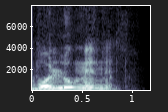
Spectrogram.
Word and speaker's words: volúmenes: Ah, bueno, no vamos a ponerle eh, el balance de exergía en volúmenes. de control se expresa como la pasa de cambio de energía. – Volúmenes, llevaba acento en la U, no en la O.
